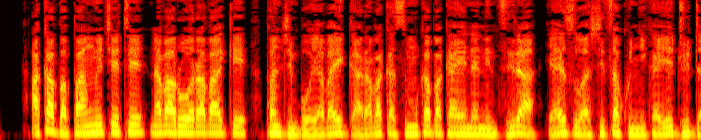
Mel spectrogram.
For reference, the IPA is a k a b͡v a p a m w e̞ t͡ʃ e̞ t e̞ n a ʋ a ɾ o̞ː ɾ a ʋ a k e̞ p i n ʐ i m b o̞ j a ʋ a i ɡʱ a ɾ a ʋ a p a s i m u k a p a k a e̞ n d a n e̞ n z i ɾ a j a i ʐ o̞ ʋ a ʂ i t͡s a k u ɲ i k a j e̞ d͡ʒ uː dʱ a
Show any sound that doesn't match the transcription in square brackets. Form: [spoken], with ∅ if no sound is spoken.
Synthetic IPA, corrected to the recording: a k a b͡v a p a m w e̞ t͡ʃ e̞ t e̞ n a ʋ a ɾ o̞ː ɾ a ʋ a k e̞ p [a] n ʐ i m b o̞ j a ʋ a i ɡʱ a ɾ a ʋ a [k] a s i m u k a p a k a e̞ n d a n e̞ n z i ɾ a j a i [z] o̞ ʋ a ʂ i t͡s a k u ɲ i k a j e̞ d͡ʒ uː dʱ a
